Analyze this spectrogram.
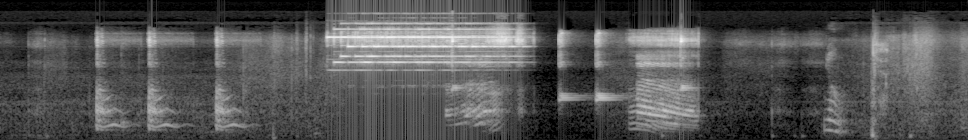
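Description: A young boy speaks in short calls over an online call.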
